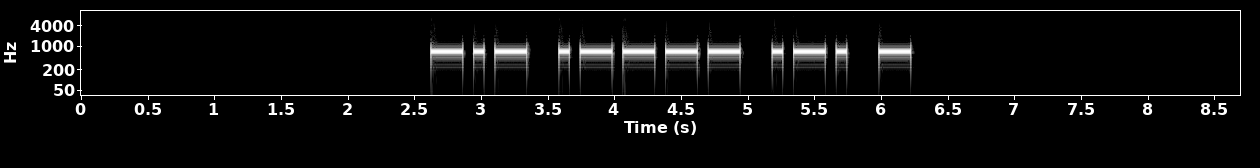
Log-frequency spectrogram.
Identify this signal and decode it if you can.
Morse code, heard as a keyed tone, about 15 wpm, 700 Hz. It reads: K1RT
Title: USA Call Signs - 4 Characters - Repeated 3x - 15wpm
